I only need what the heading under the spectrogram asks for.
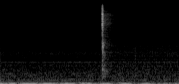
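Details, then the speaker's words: APC Back-UPS 425 (BE425M) reassembled after teardown, powered on while on mains AC: a single sharp relay click against a quiet hum; relay engaging normally at power-on. "so we're gonna power it on while it's still powered onto mains ac i gotta hold it down a little nervous one relay comes on"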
